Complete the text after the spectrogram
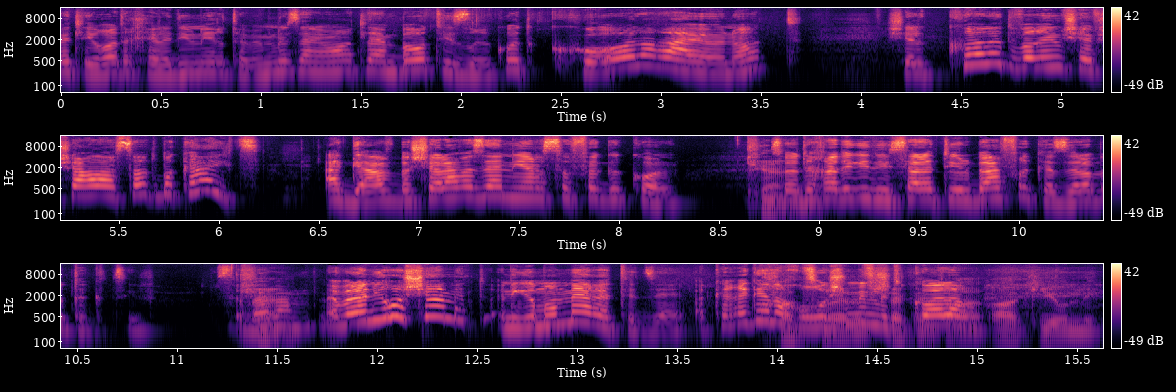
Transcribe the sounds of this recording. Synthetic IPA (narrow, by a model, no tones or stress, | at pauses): vetliʁo̞te̞χje̞ladimniʁtavimlezeani̞met̪lae̞mbowtizʁekuetkʰo̞laʁaːjo̞no̞t | ʃe̞lkʰo̞ladvaʁimʃe̞ːfʃaʁlaːso̞tbakajt͡s | ʔaɡavbaʃalavazeaniaʁso̞feɡako̞l | ksoteχad̪laɡid̪nisaletiulbeafʁikazelo̞betakt͡siv | sababaavalaniʁoʃemetaniɡamo̞me̞ʁetetzekaʁeɡanaχnuʁoʃmimekolakiuli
